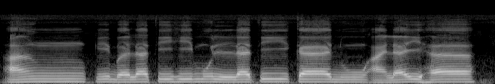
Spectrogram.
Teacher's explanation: Nun mati bertemu dengan qaf, hukum dia ikhfa hakiki, dibaca samar-samar tebal serta dengung 2 harakat. · Ba mati di tengah kalimah qalqalah sugra, lantunannya tidak kuat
